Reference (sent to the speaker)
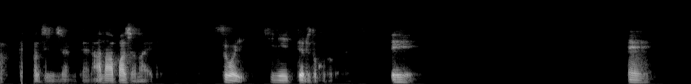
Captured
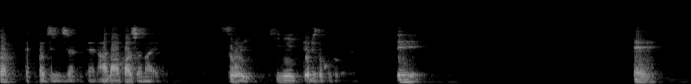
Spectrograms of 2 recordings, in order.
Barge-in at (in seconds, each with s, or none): none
